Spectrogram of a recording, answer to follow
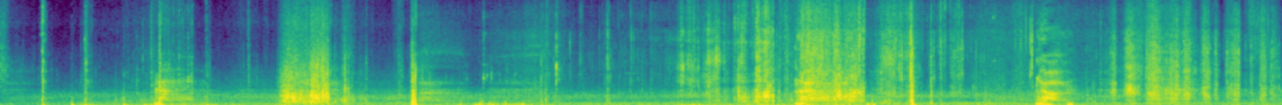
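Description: Asphalt shingles being shifted on the roof and cut with a utility knife: rough scraping and rubbing strokes, the longest lasting a couple of seconds around the middle, with a few sharp clicks in the first third.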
